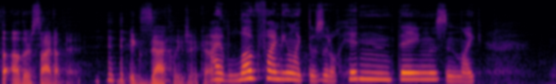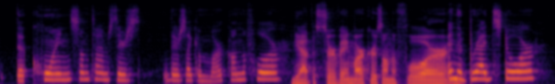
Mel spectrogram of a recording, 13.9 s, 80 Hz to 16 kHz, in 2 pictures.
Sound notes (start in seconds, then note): 1.2 laughs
